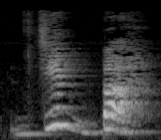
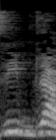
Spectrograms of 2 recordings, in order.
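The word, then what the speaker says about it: জিহ্বা: আমরা অনেক উচ্চ শিক্ষিত মানুষ আছি যারা এই জিব্বাটাকে আমরা জিব্রা বলি, তাই না? অনেকেই কিন্তু এই শব্দটার সাথে পরিচিত, জিব্রা। কিন্তু জিব্রা বলতে কিন্তু কোনো শব্দ নেই, ঠিক আছে?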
